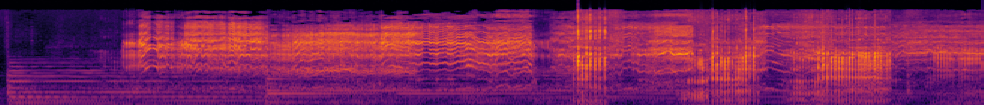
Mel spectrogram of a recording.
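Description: Background music with steady sustained tones, then, a little before halfway, pigs grunting and squealing loudly in bursts over it.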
